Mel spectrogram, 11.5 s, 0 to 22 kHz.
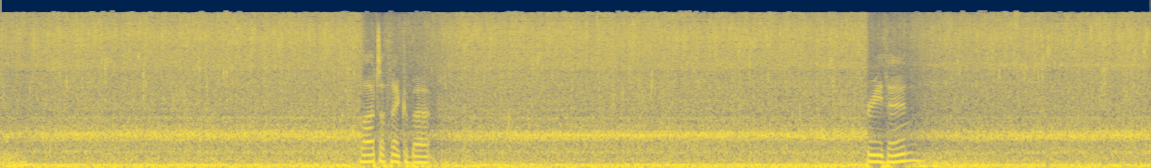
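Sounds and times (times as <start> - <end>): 
low rumbling hum: 0.0 - 11.4
steady dense rain hiss: 0.0 - 11.4
speech: 3.6 - 4.5, 8.7 - 9.4.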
